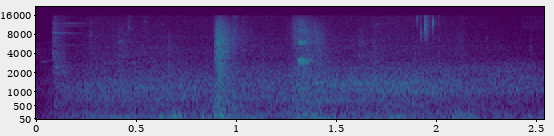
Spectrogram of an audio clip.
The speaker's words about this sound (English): A rusty metal latch creaks as Wendy Lu McGill opens a rail car shipping container located in southwest Denver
